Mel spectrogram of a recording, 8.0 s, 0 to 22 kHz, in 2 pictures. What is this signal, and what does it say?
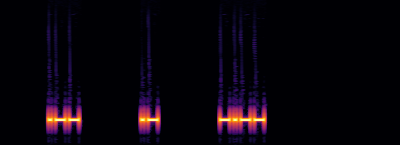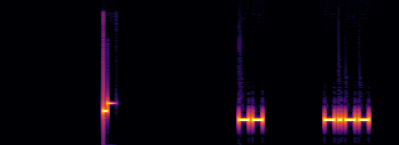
Morse code, heard as a keyed tone, about 34 wpm, spaced as for 12 wpm, 690 Hz. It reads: WAY MY
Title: 6x Character Spacing - Top 100 Words - 35wpm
